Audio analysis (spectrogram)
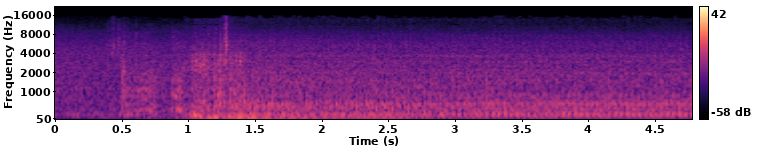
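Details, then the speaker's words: Cheap scrap SEAT Ibiza with weak battery, immobiliser fixed: cranks and catches within a second, then loud, raw, booming idle; rear silencer box missing, otherwise seems to run okay. "running sounds alright apart from the awful fact that it's missing a back box"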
